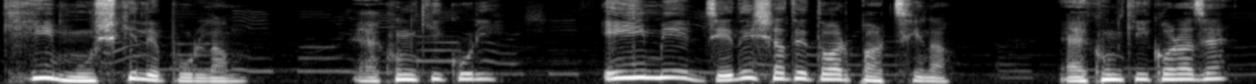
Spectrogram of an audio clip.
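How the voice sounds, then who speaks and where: Man acting a show-off rich cartoon businessman, high-pitched, bossy, condescending. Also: very animated, normal speed, warm tone, soft background music. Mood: fretful, coaxing. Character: pompous, show-off rich businessman and indulgent father.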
